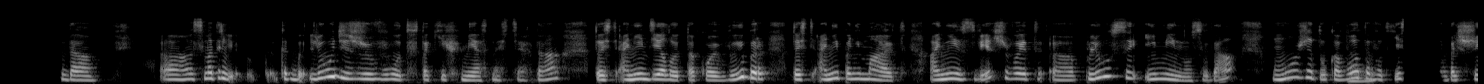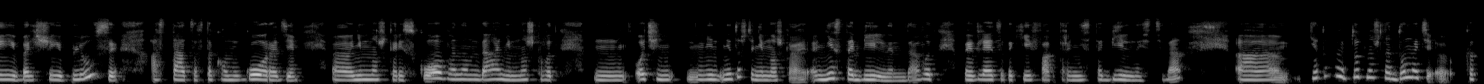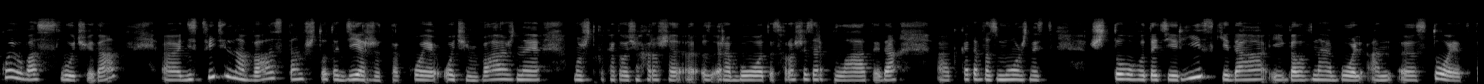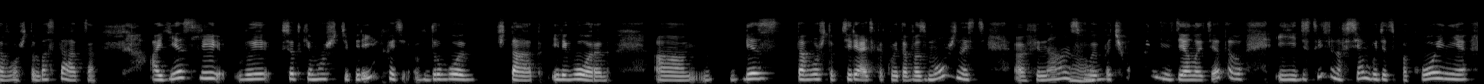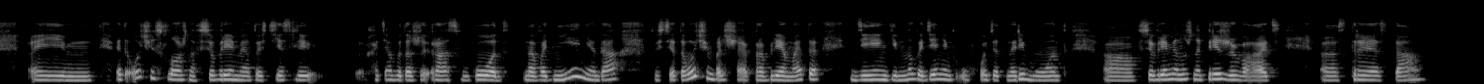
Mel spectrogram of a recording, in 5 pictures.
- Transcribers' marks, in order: none
- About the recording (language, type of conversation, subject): Russian, advice, Как справиться с тревогой из-за мировых новостей?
